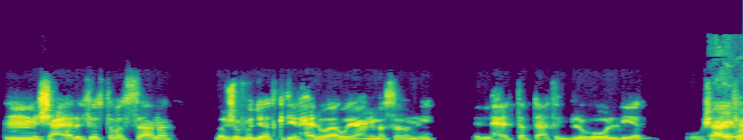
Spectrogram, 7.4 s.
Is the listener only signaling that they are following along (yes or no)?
no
